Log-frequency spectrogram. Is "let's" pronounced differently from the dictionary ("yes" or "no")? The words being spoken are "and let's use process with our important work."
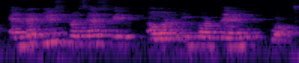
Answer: yes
